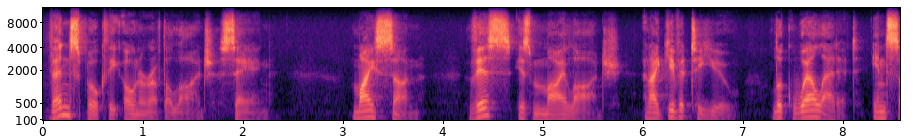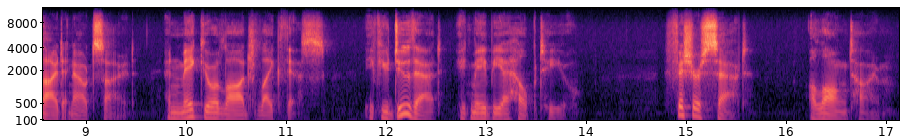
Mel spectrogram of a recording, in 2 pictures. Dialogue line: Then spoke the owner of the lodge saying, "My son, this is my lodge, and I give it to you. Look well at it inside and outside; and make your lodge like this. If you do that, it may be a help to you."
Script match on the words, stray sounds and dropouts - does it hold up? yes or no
no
